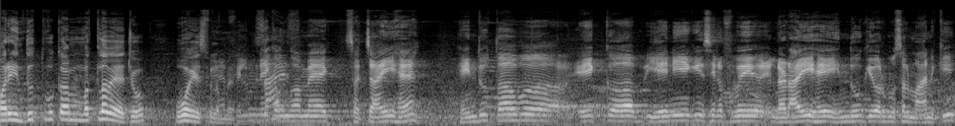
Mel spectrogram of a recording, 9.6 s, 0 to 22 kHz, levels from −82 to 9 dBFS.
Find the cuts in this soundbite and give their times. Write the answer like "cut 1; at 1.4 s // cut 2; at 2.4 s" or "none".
cut 1; at 2.5 s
